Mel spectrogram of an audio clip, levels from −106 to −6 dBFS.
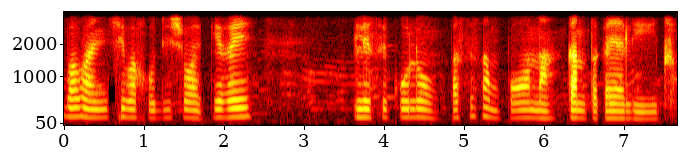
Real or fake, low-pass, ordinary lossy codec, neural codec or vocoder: real; 3.6 kHz; none; none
